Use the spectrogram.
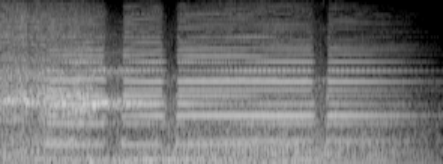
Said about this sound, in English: The squeal of tires only briefly preceded the long, loud blast of a horn and a great deal of shouting.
